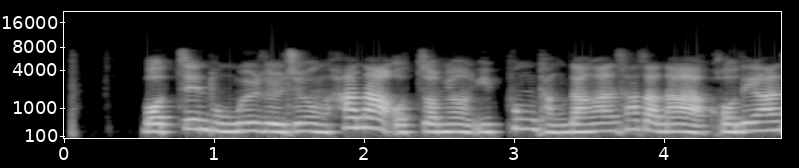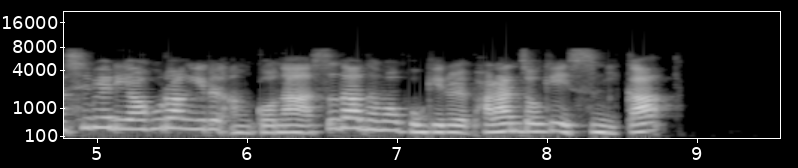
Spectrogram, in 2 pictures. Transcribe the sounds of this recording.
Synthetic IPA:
mʌt͡ɕ͈intoŋmuɭdɯɭd͡ʑuŋhanaʔʌt̚t͡ɕ͈ʌmjʌnɥipʰuŋtaŋdaŋɦansʰad͡ʑanakʌde̞ɦanɕʰibe̞ɾiaɸuɾaŋiɾɯɾʔa̰nk͈ʌnas͈ɯdanɯmʌpoɡiɾɯɭpaɾɦand͡ʑʌɡiːs͈ɯmɲik͈a

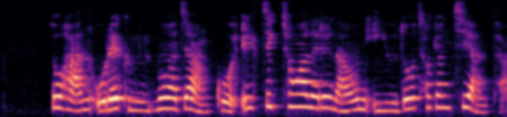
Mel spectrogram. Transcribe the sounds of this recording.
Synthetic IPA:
t͈oɦanoɾe̞kɯmmoɦad͡ʑiankʰoʔiɭt͡ɕ͈ik̚t͡ɕʰʌŋɦwade̞ɾɯɭnaonijudot͡ɕʰʌɡjʌnt͡ɕʰiantʰa

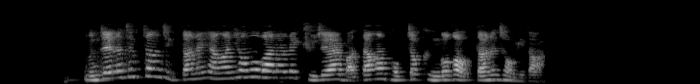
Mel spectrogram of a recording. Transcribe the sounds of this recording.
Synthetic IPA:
mund͡ʑe̞nɯntʰɯk̚t͡ɕ͈ʌnd͡ʑik̚t͈anɯɭçjaŋɦançjʌmubanʌnɯɭkjud͡ʑe̞ɦaɭmat͈aŋɦanpʌp̚t͡ɕ͈ʌk̚k͈ɯŋɡʌɡaʌp̚t͈anɯnt͡ɕʌmida

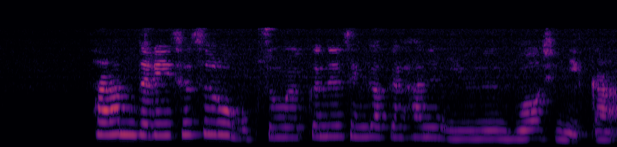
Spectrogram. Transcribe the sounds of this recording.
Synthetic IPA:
sʰaɾamdɯɾisʰɯsʰɯɾomok̚s͈umɯɭk͈ɯnɯnsʰe̞ŋɡaɡɯɭɦanɯnijunɯnmuʌɕʰimɲik͈a

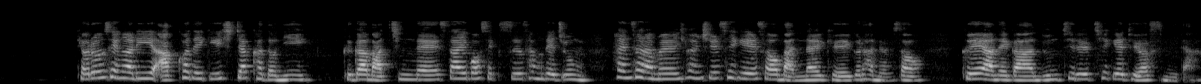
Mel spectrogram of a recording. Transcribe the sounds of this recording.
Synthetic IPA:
kjʌɾonsʰe̞ŋɦwaɾia̰kʰade̞ɡiɕʰid͡ʑakʰadʌɲi | kɯɡamat͡ɕʰimne̞s͈aibʌs͈ʰe̞k̚s͈ɯsʰaŋde̞d͡ʑuŋ | hansʰaɾamɯɭçjʌnɕʰiɭsʰe̞ɡe̞ːsʰʌmanːaɭkjeeɡɯɭɦamjʌnsʰʌ | kɯe̞anɦe̞ɡanunt͡ɕʰiɾɯɭt͡ɕʰe̞ɡe̞dwe̞ʌs͈ɯmɲida̰

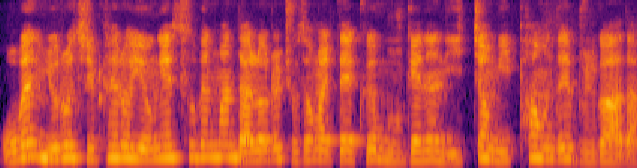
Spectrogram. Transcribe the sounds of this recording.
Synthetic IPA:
obe̞ŋɲuɾot͡ɕipʰe̞ɾoioŋe̞sʰube̞ŋmantaɭːʌɾɯɭt͡ɕosʰʌŋɦaɭt͈e̞kɯmuɡe̞nɯnit͡ɕ͈ʌmipʰaundepuɭɡaɦada

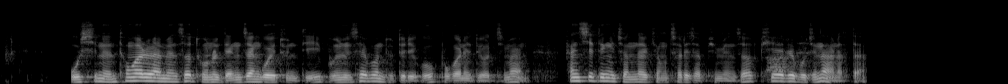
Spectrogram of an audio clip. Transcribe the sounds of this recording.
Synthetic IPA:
oɕ͈inɯntʰoŋɦwaɾɯɭhamjʌnsʰʌtonɯɭne̞ŋd͡ʑaŋɡoetundimunɭsʰe̞bontudɯɾiɡopoɡanedweʌt̚t͡ɕ͈iman | hanɕʰidɯŋit͡ɕʌnːaɭkjʌŋt͡ɕʰaɾet͡ɕapʰimjʌnsʰʌpʰie̞ɾɯɭbod͡ʑinɯnanat̚t͈a̰

